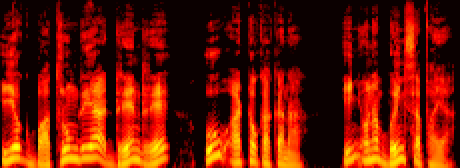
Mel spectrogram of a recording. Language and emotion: Santali, disgusted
